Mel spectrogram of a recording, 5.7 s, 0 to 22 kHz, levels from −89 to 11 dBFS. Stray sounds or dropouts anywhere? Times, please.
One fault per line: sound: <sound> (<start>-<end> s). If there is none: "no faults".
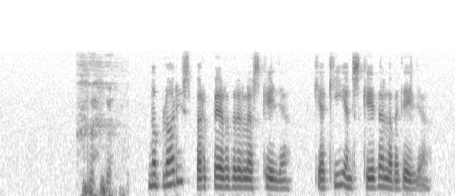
sound: laugh (1.0-1.6 s)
